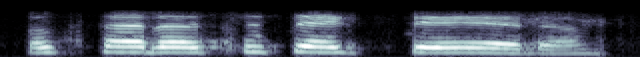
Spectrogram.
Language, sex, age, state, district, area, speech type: Telugu, female, 18-30, Telangana, Ranga Reddy, urban, conversation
